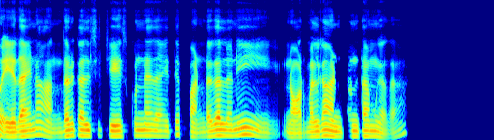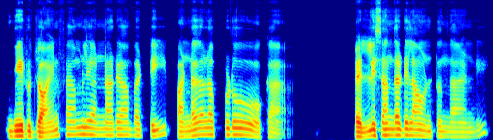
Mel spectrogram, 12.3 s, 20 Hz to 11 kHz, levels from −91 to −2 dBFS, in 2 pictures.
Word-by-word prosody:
ఏదైనా 125 +7 0
అందరూ 110 +6 -3
కలిసి 130 0 -3
చేసుకునేదైతే 125 +2 -4 0.2
పండుగలని 135 +8 -2 0.6
నార్మల్‌‌గా 115 +7 -3
అంటుంటాం 125 +2 -5
గదా! 95 +4 -12 1.4
మీరు 125 -1 +9
జాయింట్ 115 +6 +5
ఫ్యామిలీ 160 +1 0
అన్నారు 145 0 -2
కాబట్టి 145 -3 -2 0.3
పండుగలప్పుడు 155 +6 +1 0.3
ఒక 115 - -14 1.1
పెళ్లి 115 +5 +7
సందడిలా 145 -1 +4
ఉంటుందా 115 -2 -6
అండి? 110 +7 -11
130 Hz, 90 wpm, -25 LUFS, 115-145 Hz, 1.4 s, మీరు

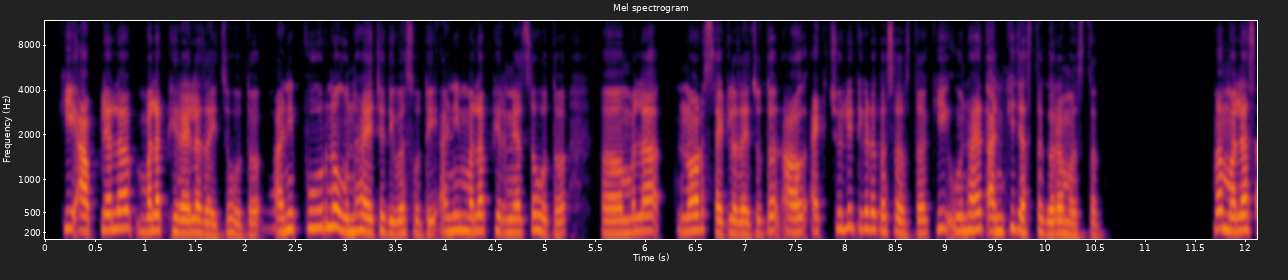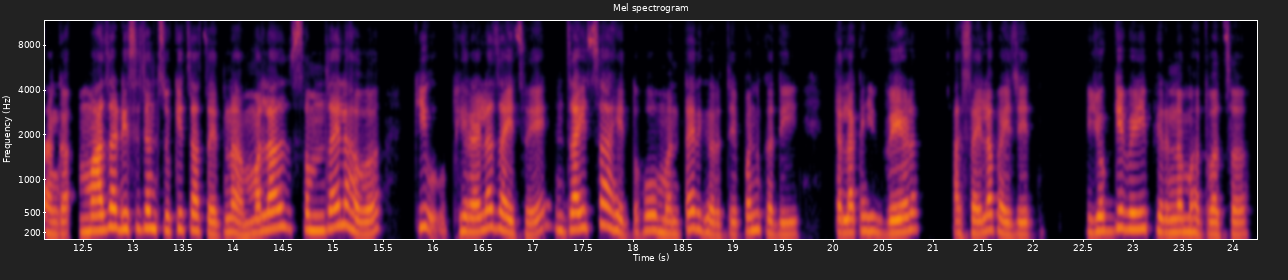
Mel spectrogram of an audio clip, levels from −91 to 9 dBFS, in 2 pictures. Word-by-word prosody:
की 260 0 0
आपल्याला, 240 +5 +3
मला 220 +1 +4
फिरायला 200 -1 +3
जायचं 175 +1 -2
होतं 170 -1 -3 0.2
आणि 230 +4 +3
पूर्ण 275 +2 +1
उन्हाळ्याचे 220 -4 +3
दिवस 190 0 -1
होते 185 0 -3
आणि 215 +2 0
मला 225 +2 +3
फिरण्याचं 205 0 -1
होतं, 195 -5 -1 0.4
अ, 185 0 +2
मला 220 +3 +2 0.2
नॉर्थ 230 +3 +2
साईडला 190 -1 +1
जायचं 180 +1 0
होतं. 220 +3 -2
अ, 210 0 +2
ॲक्चुअली 250 +6 -2
तिकडं 255 -1 0
कसं 210 -2 0
असतं, 185 +2 -2
की 260 +1 -2
उन्हाळ्यात 235 +2 +1
आणखी 215 +5 0
जास्त 215 -1 +1
गरम 185 -1 +3
असतात. 165 +1 -6 1.1
मग 260 - +4
मला 225 0 +5
सांगा, 185 -5 -2
माझा 230 +6 +5
डिसिजन 260 +1 +1
चुकीचाच 230 0 -1
आहे 180 - +2
ना? 205 -4 0
मला 205 +10 +2
समजायला 250 +6 +1
हवं, 195 -2 +1 0.4
की 280 +1 -1 0.3
फिरायला 220 +5 +1
जायचं 195 -9 0
आहे, 235 - -4
जायचं 260 +5 +2
आहे 245 -8 +1 0.2
हो 230 +1 0
म्हणत 185 -1 -4
आहेत 250 -2 0
घरचे, 175 -2 -4
पण 220 +3 0
कधी 180 -1 -3 0.4
त्याला 200 0 +2
काही 220 +1 -3
वेळ 205 +5 +3 0.4
असायला 190 +7 0
पाहिजेत. 180 -4 -2 0.6
योग्य 220 +5 0
वेळी 250 0 +2
फिरणं 205 -1 0
महत्त्वाचं. 180 -3 -2
210 Hz, 160 wpm, -22 LUFS, 190-240 Hz, 1.1 s, मला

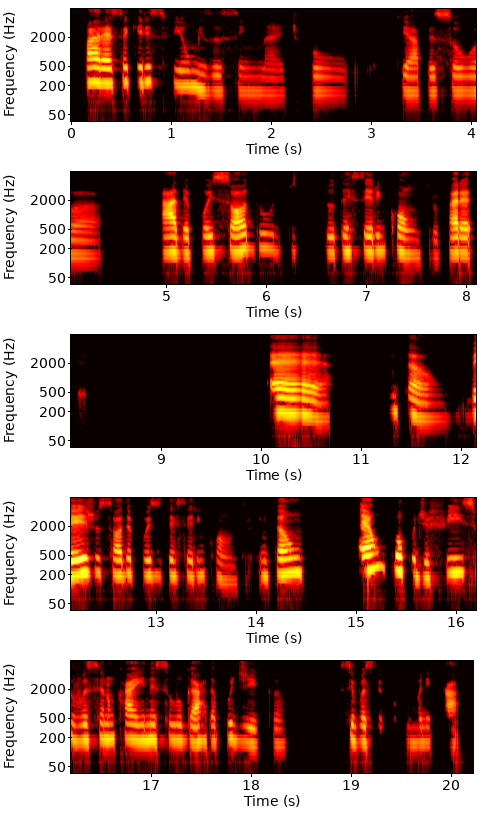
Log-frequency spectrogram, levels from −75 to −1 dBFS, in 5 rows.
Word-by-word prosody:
Parece 230 -1 +6
aqueles 240 +1 -6
filmes, 200 -6 -9
assim, 160 0 -15
né, 145 -2 -18
tipo, 150 -1 -18 0.4
que 170 - -12
a 150 -1 -6
pessoa: 155 -1 -10 0.6
"Ah, 175 0 +6
depois 175 +2 -6
só 185 0 +3
do 205 0 -12
de 180 -1 -24 0.3
do 175 0 -8
3º 180 0 -5
encontro", 160 -6 -7
pare 170 0 +4 2.0
É. 185 -6 +5 0.6
Então, 155 -8 -5 0.2
"Beijo 215 +5 +6
só 210 -2 -1
depois 200 -1 -7
do 195 - -15
3º 195 0 -9
encontro". 165 -6 -16
Então, 210 +3 +1 0.6
é 240 +1 +13
um 290 +2 -2
pouco 240 -5 +4
difícil 210 +4 -5
você 185 +1 -6
não 190 0 -3
cair 190 -2 -1
nesse 185 0 -5
lugar 180 -2 -2
da 175 0 -11
pudica, 165 -4 -11 0.5
se 185 - -7
você 170 -1 -9
for - - -38
comunicar. 165 0 -9
180 Hz, 125 wpm, -25 LUFS, 160-200 Hz, 2.0 s, é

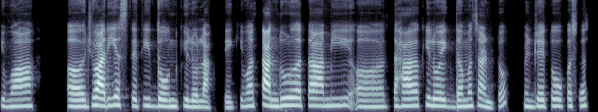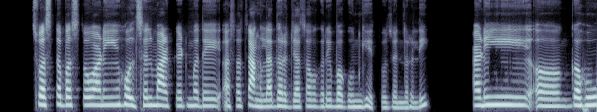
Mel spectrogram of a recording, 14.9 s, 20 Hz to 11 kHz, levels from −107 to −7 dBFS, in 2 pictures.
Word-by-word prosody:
किंवा 195 +1 +1 0.5
अ, 195 - 0 0.2
ज्वारी 215 0 +7
असते 230 -3 -3
ती 215 - -4
2 190 -1 0
किलो 180 -3 -1
लागते 165 -2 -5
किंवा 195 +1 -3
तांदूळ. 215 0 +5
आता 215 0 0
आम्ही 210 +1 -2
अ, - - -11 0.5
10 200 +1 +3
किलो 220 -3 0
एकदमच 195 +2 -2
आणतो. 190 - -3 0.2
म्हणजे 190 0 -2
तो 200 -1 -1
कसं 200 0 -5 0.6
स्वस्त 235 0 +3
बसतो 230 0 +1
आणि 230 0 +2
होलसेल 225 -2 +2
मार्केटमध्ये 210 -1 0
असा 200 +1 -5
चांगला 185 -4 +3
दर्जाचा 185 -1 -2
वगैरे 185 0 -6
बघून 175 -1 -2
घेतो 175 -4 -6
जनरली 155 +5 -6 0.6
आणि 220 +1 +4 0.6
अ, 205 - 0 0.4
गहू 225 +1 +4
200 Hz, 140 wpm, -24 LUFS, 190-220 Hz, 0.6 s, ज्वारी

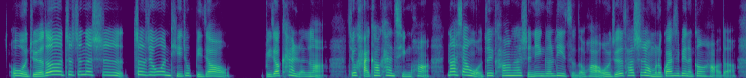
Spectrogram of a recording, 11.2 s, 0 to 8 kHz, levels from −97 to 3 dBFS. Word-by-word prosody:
哦， 250 - -2
我 220 -5 +2
觉 190 +1 +2
得 350 +6 +6
这 330 +3 -4
真 335 +3 -3
的 345 -1 +2
是， 295 -4 -2
这 340 -2 0
些 320 - 0
问 320 -1 +1
题 220 -6 -3
就 255 +3 -2
比 225 -7 -5
较 215 +1 +2 0.5
比 200 - -3
较 225 +3 +6
看 270 +2 0
人 205 -1 -6
了， 195 +1 -3 0.3
就 275 - 0
还 255 -6 +3
靠 270 +6 +3
看 270 -1 0
情 190 -6 -6
况。 215 +3 -2 0.2
那 325 +1 +4
像 305 -3 +3
我 - - -2
最 260 0 -1
刚 265 +1 0
开 270 0 +1
始 230 -7 -6
那 220 +3 -1
个 225 0 -1
例 245 0 0
子 215 - -9
的 190 - -8
话， 210 +1 +1
我 185 0 -2
觉 190 +2 -1
得 240 - +2
它 275 +2 0
是 285 +1 -4
让 275 - +4
我 - - 0
们 195 - 0
的 185 - 0
关 225 +4 +3
系 245 - -2
变 245 0 -1
得 215 - -2
更 225 +1 0
好 215 - -5
的。 - - -10
245 Hz, 295 characters per minute, -23 LUFS, 210-285 Hz, 0.5 s, 得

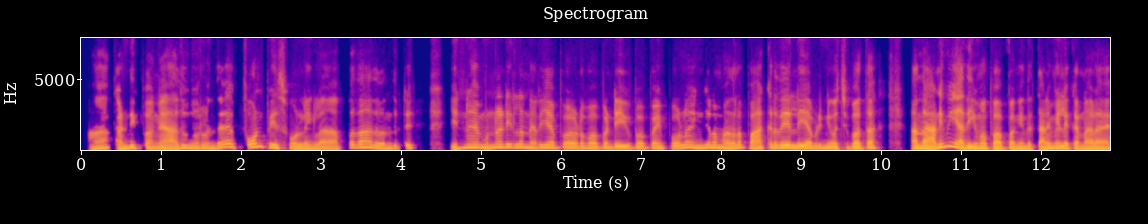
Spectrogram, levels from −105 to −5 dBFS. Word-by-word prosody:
ஆ. 135 - -2 0.2
கண்டிப்பாங்க. 170 +3 -1 0.2
அதுவும் 180 +4 -1
ஒரு 180 +1 -1
இந்த 170 +4 -2 0.3
ஃபோன் 235 +6 +1
பேசுவோம் 185 -6 0
இல்லைங்களா, 140 0 -1 0.2
அப்பதான் 210 - -2
அது 185 - -1
வந்துட்டு, 170 +5 -4 0.6
என்ன 195 +7 -1
முன்னாடிலாம் 215 +2 0
நறைய 185 +1 0 0.2
படம் 175 -1 -1
பாப்பேன் 175 0 -1
டிவி 165 0 +2
பாப்பேன். 175 +1 -2
இப்பெல்லாம் 175 +5 -2
எங்க 190 +1 0
நம்ம 190 -1 +1
அதெல்லாம் 195 +2 -1
பாக்கிறதே 185 +3 +2
இல்லையே! 180 0 +4
அப்டின்னு 170 0 0
யோசிச்சு 165 +1 -3
பார்த்தா, 170 +3 +2 0.5
அந்த 170 -1 +4
அணிமி 250 - +2
அதிகமா 165 0 +3
பாப்பங்க. 140 -2 +1
இந்த 130 -1 -3
தனிமைல 160 +4 +2
இருக்கறனால. 140 -2 0
175 Hz, 160 wpm, -23 LUFS, 160-190 Hz, 0.6 s, இல்லையே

